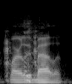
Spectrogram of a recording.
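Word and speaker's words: Marlee Matlin: Oh, the Cocker would be Marley Matten. Did I get the name right? – Yeah, Marley Matlin.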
